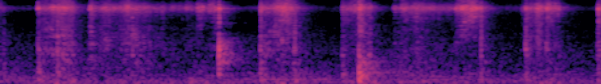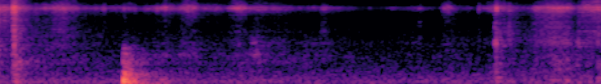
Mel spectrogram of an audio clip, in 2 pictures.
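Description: Tarot cards are shuffled and drawn close up, giving soft, quiet riffles and light slaps scattered irregularly over a faint steady background tone.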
